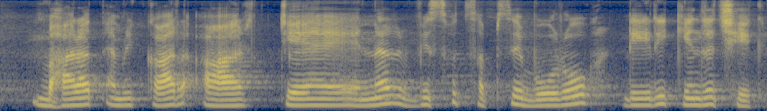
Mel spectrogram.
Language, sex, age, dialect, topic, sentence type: Magahi, female, 18-24, Northeastern/Surjapuri, agriculture, statement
